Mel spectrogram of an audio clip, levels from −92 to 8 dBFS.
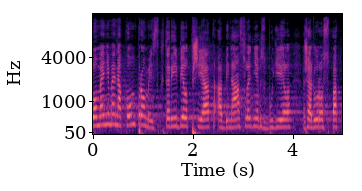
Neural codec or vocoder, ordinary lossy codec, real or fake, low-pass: none; AAC, 64 kbps; real; 14.4 kHz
